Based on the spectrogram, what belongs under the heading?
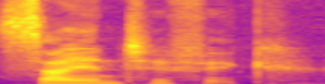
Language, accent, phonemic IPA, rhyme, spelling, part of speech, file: English, US, /ˌsaɪ.ənˈtɪf.ɪk/, -ɪfɪk, scientific, adjective, En-us-scientific.ogg
- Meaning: 1. Related or connected to science 2. Related or connected to science: Derived from or consistent with the scientific method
